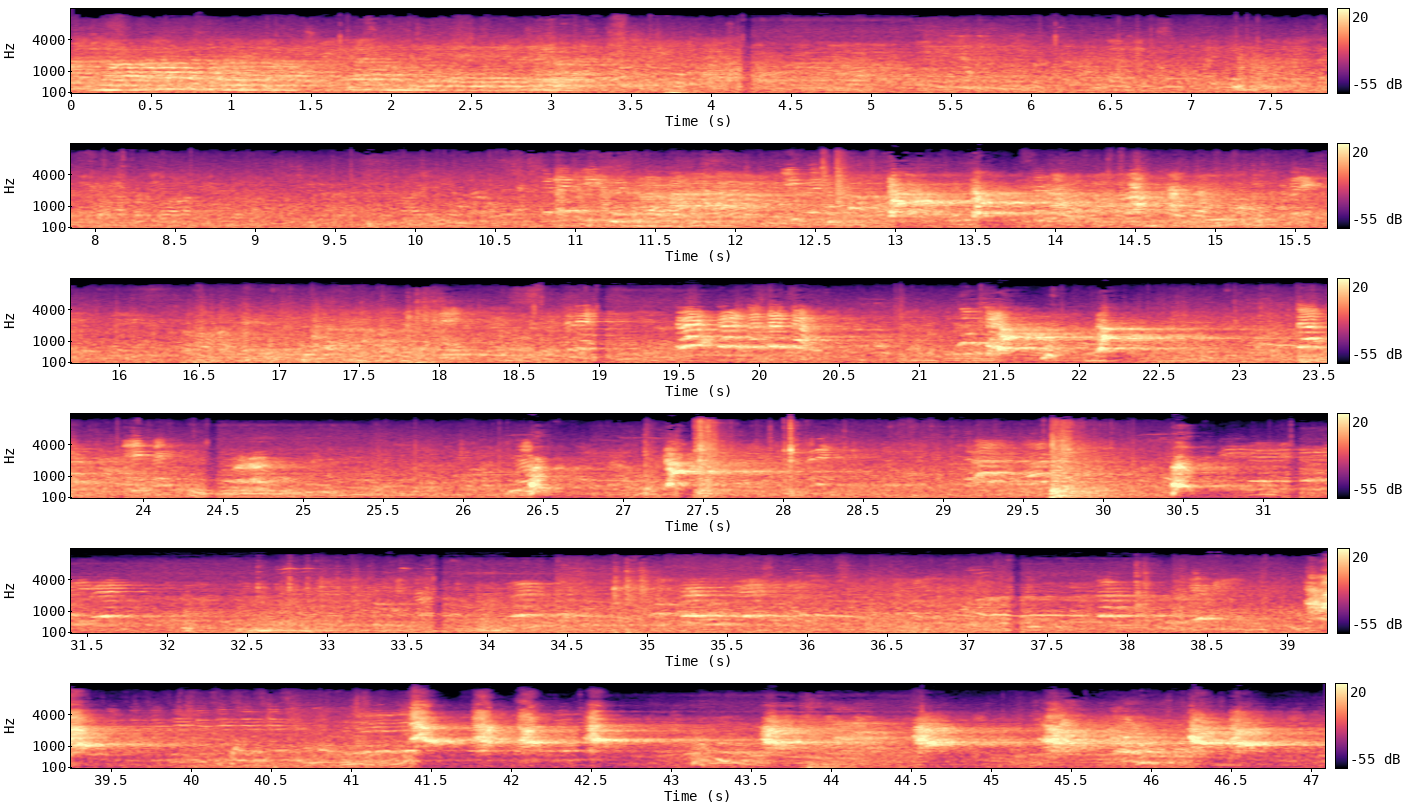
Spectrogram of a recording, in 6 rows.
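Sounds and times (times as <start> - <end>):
dog yapping high-pitched: 27.3 - 27.6, 39.2 - 39.6, 41.4 - 42.9, 43.6 - 47.0.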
